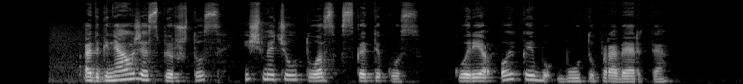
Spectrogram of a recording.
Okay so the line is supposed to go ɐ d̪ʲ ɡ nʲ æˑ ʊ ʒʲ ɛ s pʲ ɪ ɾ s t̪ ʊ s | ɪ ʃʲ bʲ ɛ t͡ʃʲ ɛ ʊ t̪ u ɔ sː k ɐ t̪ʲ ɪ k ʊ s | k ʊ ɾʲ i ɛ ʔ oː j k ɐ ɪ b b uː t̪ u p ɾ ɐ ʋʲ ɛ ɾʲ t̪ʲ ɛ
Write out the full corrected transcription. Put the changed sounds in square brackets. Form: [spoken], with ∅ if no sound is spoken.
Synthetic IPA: ɐ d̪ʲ ɡ nʲ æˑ ʊ ʒʲ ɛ s pʲ ɪ ɾ [ʃ] t̪ ʊ s | ɪ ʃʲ [mʲ] ɛ t͡ʃʲ ɛ ʊ t̪ u ɔ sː k ɐ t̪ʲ ɪ k ʊ s | k ʊ ɾʲ i ɛ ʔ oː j k ɐ ɪ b b uː t̪ u p ɾ ɐ ʋʲ ɛ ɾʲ t̪ʲ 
